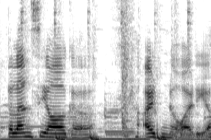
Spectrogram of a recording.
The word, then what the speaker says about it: Balenciaga: it was several years I used to call it like ba ba let Valencia go Valencia got Balenciaga Balenciaga I had no idea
